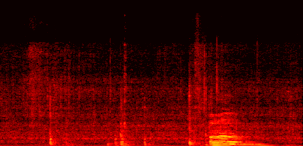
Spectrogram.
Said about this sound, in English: Okay, so I just wanted to saute that.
